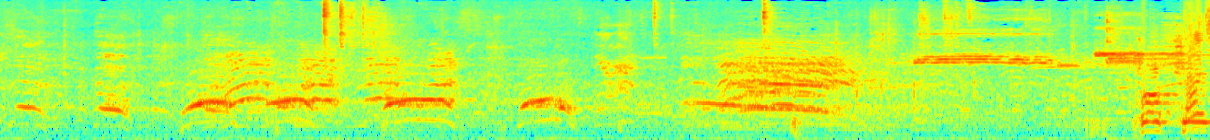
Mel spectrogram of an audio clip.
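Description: Voices of players and sideline teammates yelling during an American football play: a string of short, arching shouts, then a longer falling shout about four seconds in. A brief high steady tone sounds just before the end.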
